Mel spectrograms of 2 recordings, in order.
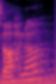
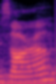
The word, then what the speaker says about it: Zahra: My name is actually pronounced Zahra, but I usually say Zara, because from such a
